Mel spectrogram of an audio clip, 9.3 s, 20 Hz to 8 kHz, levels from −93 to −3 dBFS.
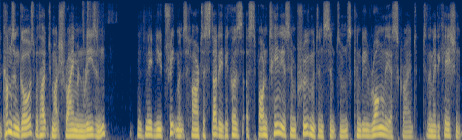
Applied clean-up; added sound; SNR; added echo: neural mask model DeepFilterNet 3.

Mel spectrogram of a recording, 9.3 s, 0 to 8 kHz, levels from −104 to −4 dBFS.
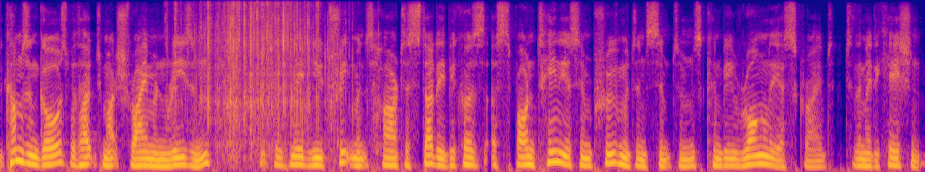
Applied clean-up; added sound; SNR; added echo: none; Crackle / Crushing; 14 dB; none.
